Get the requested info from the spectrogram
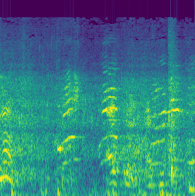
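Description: Water splashing in a swimming pool as people swim and kick, with short bits of children's voices.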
